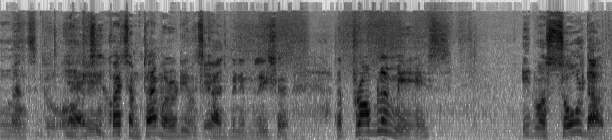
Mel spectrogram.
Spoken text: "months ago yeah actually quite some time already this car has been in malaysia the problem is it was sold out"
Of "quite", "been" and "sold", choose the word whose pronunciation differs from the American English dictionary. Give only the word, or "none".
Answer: none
